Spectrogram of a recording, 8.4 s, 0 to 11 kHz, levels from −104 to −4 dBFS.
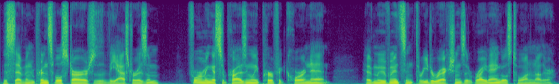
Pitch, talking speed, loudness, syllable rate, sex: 105 Hz, 165 wpm, -19 LUFS, 5.8 syllables/s, male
